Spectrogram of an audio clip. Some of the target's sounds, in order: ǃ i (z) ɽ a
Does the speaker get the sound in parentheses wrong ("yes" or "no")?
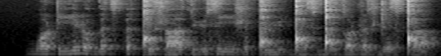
yes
